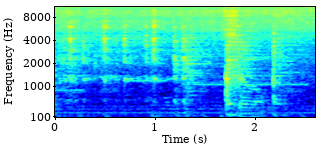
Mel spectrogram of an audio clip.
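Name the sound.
akuri masala cooking on high heat in a pan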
